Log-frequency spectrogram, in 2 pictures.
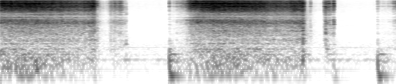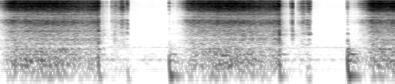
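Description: A palm-sized strawberry shape of solid red kinetic sand is sliced into thin layers with a kitchen knife. Each stroke through the packed sand makes a crunchy, bright rasping sound, with brief quiet pauses between the cuts.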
